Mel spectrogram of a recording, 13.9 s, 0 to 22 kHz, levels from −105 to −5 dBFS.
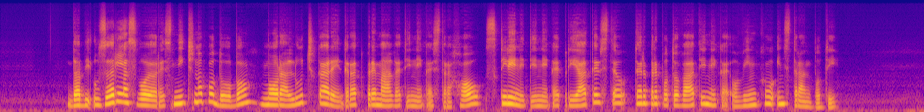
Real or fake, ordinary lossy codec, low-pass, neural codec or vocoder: fake; none; 19.8 kHz; autoencoder, 48 kHz, 32 numbers a frame, DAC-VAE, trained on Japanese speech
